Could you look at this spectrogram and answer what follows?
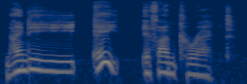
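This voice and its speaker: A man playing a genial, long-lived elven café owner who reminisces in an unhurried, chatty way, in a roleplay audio drama. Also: fairly high pitch, lively intonation, mellow, dry recording. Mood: genial, reminiscing. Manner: unhurried, musing, conversational with pauses.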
